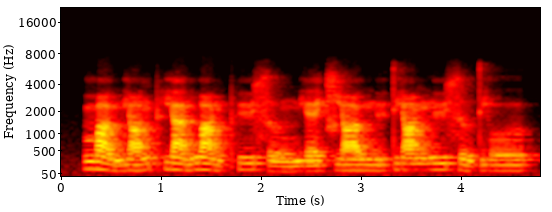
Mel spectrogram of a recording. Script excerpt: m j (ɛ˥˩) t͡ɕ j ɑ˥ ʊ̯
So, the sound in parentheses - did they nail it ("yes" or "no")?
no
